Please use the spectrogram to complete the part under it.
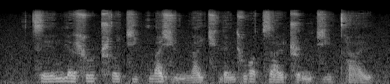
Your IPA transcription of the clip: t͡se˧˥ɪ̯ n̪jɛ˥˩ʂu˥ʈ͡ʂʰɤ˥˩ t͡ɕi˧˥kwä˥ɕy̰˨˩ n̪a˧˥ɪ̯t͡ɕʰɥɛ˧˥nʂwɔ˥˩ t͡sa˧˥ɪ̯ ʈ͡ʂʊ̰˨˩ŋt͡ɕi˧˥ t̪ʰa˥˩ɪ̯

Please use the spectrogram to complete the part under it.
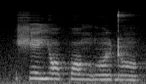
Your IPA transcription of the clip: ʃe˦jɔ˧pɔ˨ŋɡɔ̃˨l ɖɔ̃˨

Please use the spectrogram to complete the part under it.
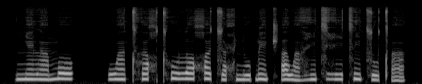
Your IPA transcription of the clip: ɲẽ˨ lɐ̃˨mo˦ | wɐ̃˨tʰɵ˨˦χ tʰu˦lo˦ χɵ˦t͡sɵ˨ħɲu˨ɓẽ˦ t͡ʃʼɐ˦wɐ̃˨ɦĩ˦t͡s ɦi˦t͡sĩ˦ t͡su˨ tʼɐ̃˨

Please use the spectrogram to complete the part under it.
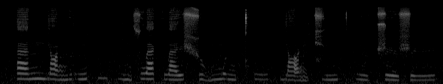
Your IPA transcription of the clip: a˨˦nmjɑ̰˨˩ŋɻʊ˨˦ŋpi˦ pḭ˨˩nswä˦kwa˨˦ɪ̯ ʂṵ˨˩mɤ˥˨ŋ kʰu˨˦ pjɑ̰˨˩ŋt͡ɕy˨˦n pʰy˥˨ʈ͡ʂɻ̩˥˨ʂɻ̩˨˦

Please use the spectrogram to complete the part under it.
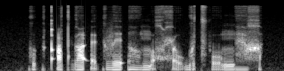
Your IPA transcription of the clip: kʊkqʼetˤɡɜʔ ɛ̰kveʔ ɦo̤mo̰χħo̰ ɡʊt͡sʼo̰ ŋɛ̤χ

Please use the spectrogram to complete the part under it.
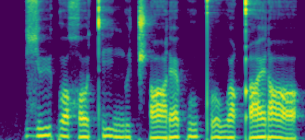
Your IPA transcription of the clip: zyɠoχo tʼiŋɯ t͡ʃʼɑɾæ pupʼowo qʼæ ɾɑ

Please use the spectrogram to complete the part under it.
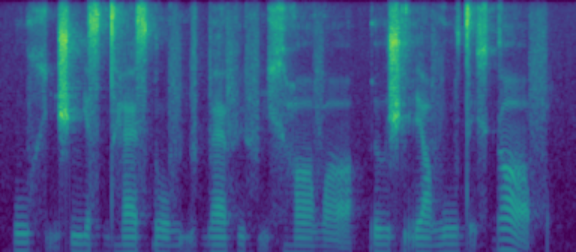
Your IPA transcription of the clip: uxḭʃnʲɑs dʱæsɗo vḭvbæfyf ḭxɦɑvɑ | ɾɯʃ rʲɑvutḛx ɡɑf

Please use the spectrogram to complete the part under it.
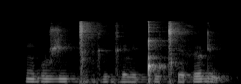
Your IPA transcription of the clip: mbul ʒiɡ͡ǀe ɡʱyɡʱeli ǃʰyǀʰeθøɖi

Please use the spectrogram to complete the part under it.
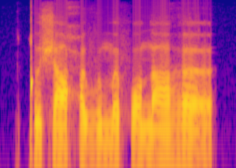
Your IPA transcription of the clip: ǃɯʃa ħɯvɯmə fɔna ɦɜ

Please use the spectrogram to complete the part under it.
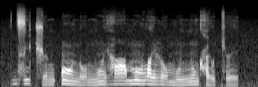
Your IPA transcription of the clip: d͡zi˦t͡ʃø˨ŋ ʔõ˦˨ no˨ŋ ũ˧ɪ̯ɦɑ˦mũ˦ lˠi˦ɭo˧mũ˨ ɲũ˦ɡħɘ˨ʊ̯cø˨ɪ̯

